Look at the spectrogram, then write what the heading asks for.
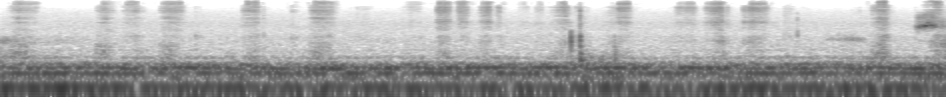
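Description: Pen strokes of armor being drawn on a sniper concept sketch, a steady run of short scratchy marks on paper repeating in quick bursts for several seconds, close and alone without talk.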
